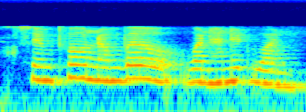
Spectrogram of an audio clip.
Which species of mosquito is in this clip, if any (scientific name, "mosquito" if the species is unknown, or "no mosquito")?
no mosquito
